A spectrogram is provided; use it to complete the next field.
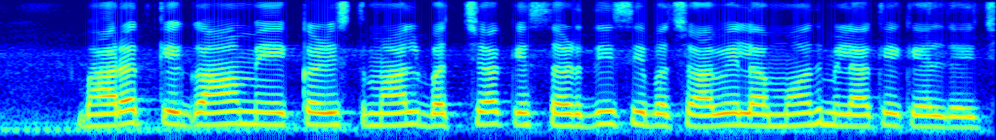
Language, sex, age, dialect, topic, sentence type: Magahi, female, 60-100, Western, agriculture, statement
